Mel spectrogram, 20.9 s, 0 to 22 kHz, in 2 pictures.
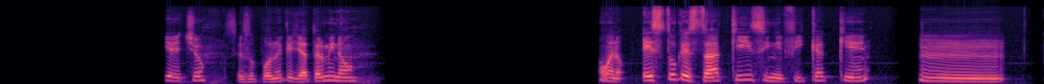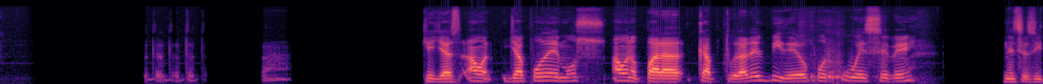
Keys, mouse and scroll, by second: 3.0 click, 3.6 scroll down 2, 9.4-9.9 scroll down 2, 9.9-10.3 scroll up 2, 16.1 click.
